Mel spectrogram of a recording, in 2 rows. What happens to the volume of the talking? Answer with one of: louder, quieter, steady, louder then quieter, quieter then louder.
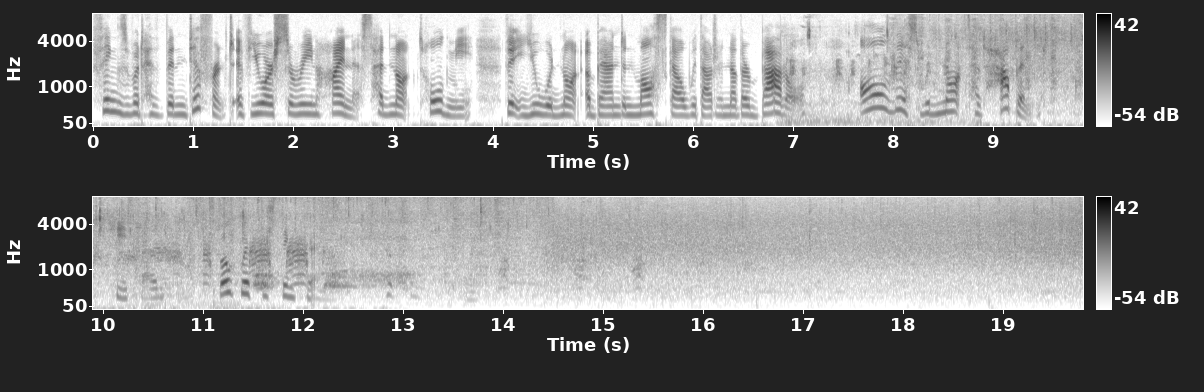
steady.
